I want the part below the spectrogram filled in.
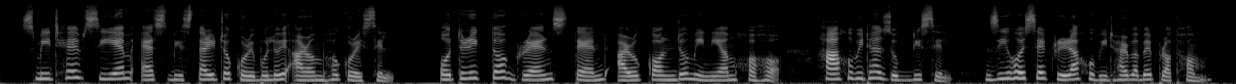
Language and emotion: Assamese, neutral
